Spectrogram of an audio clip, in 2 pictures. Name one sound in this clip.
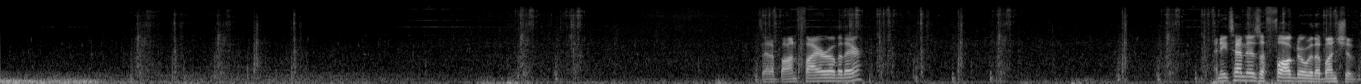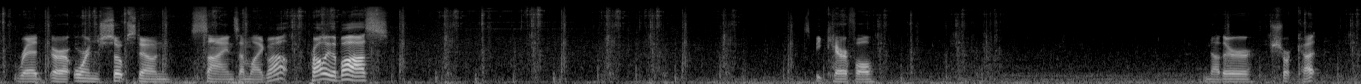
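Armoured footsteps clank on stone and grass.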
